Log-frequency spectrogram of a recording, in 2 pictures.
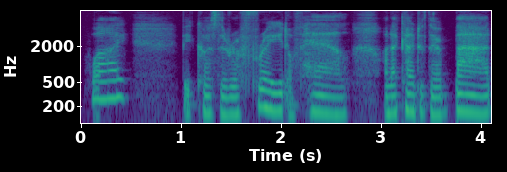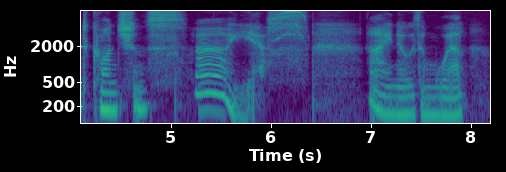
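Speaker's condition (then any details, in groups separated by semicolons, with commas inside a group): No condition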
